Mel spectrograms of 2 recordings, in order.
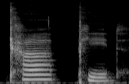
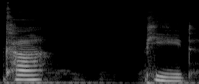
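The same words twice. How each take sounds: First: Said in the usual way. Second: Whispered word. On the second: Shown as a demonstration. Teacher whispering a word while counting syllables. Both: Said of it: "how many syllables?".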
